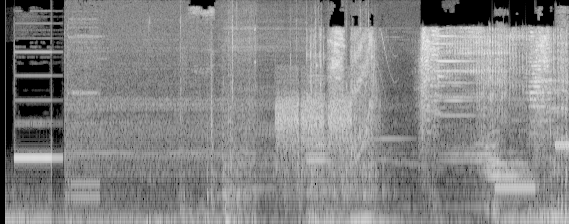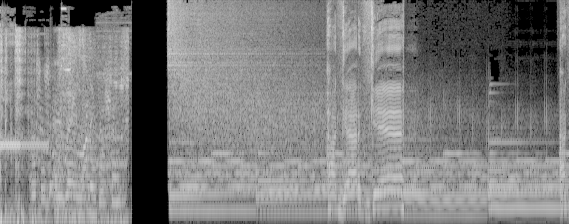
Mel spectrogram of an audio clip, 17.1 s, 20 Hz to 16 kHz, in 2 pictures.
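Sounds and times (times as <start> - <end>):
mechanical whirring: 1.0 - 8.7
test-tone beep: 4.6 - 9.6.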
